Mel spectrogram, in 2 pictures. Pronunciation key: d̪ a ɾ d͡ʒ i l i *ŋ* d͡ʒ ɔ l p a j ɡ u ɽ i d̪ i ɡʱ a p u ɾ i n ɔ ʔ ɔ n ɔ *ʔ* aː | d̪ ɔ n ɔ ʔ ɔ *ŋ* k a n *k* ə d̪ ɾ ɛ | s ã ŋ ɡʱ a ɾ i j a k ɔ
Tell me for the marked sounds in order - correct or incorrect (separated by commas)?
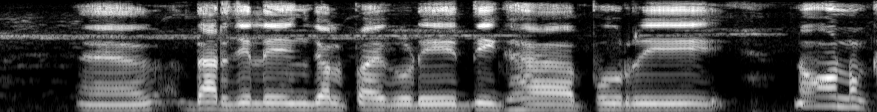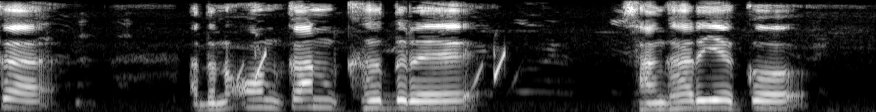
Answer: correct, incorrect, incorrect, incorrect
